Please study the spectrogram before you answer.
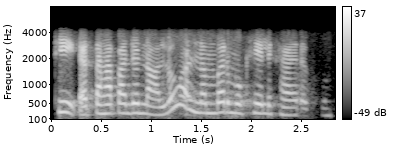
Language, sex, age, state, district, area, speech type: Sindhi, female, 30-45, Uttar Pradesh, Lucknow, urban, conversation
